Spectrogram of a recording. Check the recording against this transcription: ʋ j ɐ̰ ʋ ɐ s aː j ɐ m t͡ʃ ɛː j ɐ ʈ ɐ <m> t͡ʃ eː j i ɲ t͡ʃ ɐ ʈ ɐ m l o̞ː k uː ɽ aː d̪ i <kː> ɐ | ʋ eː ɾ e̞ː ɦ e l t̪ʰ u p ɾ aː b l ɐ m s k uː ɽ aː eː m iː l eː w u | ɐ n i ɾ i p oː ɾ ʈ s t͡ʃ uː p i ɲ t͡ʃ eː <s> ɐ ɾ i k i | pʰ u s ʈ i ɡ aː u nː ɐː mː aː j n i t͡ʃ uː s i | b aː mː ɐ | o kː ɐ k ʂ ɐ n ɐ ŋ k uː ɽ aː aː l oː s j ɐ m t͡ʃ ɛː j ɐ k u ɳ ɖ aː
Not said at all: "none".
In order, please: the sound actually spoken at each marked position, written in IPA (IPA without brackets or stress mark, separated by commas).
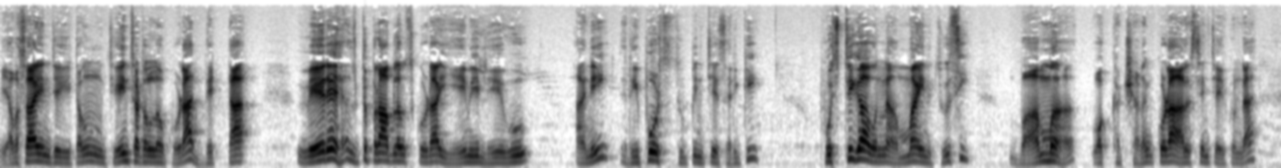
m, ʈː, s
